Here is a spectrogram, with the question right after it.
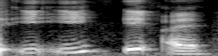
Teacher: जिन स्वरों के उच्चारण में जीवा का अग्र भाग सक्रिय होता है उन्हें अग्र स्वर कहते हैं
